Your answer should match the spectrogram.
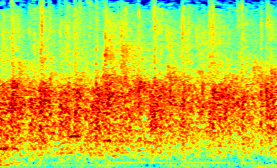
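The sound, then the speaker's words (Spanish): An audience at a night church service claps steadily for Jesus, a dense wash of many hands applauding at a constant loud level for the whole stretch, with no voices standing out. “Si le vas a aplaudir en esta noche, pueda aplaudirle en esta noche.”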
